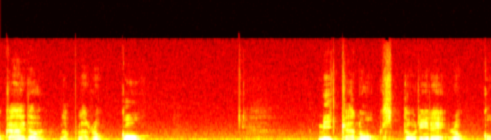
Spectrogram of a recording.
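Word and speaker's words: 六個: Đọc là rokko.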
